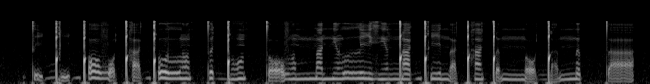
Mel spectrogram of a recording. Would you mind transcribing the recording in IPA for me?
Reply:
t ḭ ɡ͡ǃ ḭ ǃʼ ɔ v ɔ̰ ǃʰ a̰ ǃʼ o lː ɔ̃ tː ə ɡ͡ǃ õ tː ɔ̰ v ə̃ mː ã nʲ õ lː i zʲ ɔ̃ ŋ͡ǃ a ǃʼ i n a̰ ǃʰ ã ǃ ə̰ nː ɔ̰ ɡ͡ǃ a̰ nː ə tː a̰

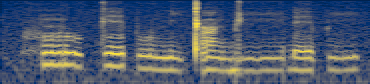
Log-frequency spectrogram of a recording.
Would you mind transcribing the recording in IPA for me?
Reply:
h ũ˦ ɾ u˦˨ k e˦ p u˨ n i˨ kʼ ã˦ ɡ͡b iː˨˦ ɗ e˦ p i˦

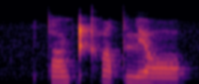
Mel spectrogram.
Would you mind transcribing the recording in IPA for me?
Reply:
tˤ ɛ̃ ʈ kʰ ɵ tˤ lʲ ɔ

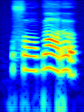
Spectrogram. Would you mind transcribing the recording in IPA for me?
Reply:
s ɔː ɡ aː ɾ ə

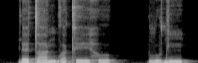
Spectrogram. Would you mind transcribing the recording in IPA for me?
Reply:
ɾ ɛ˦ t aː˦ ŋ ɡʷ a˨ kʰ eː˨ h ʊ˦ | l u˨ d ĩ˦

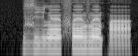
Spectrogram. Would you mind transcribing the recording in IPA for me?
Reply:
z i˦ l ɛ̃˦ f ɛ̃˦ v ɛ̃˦˨ p ã˨

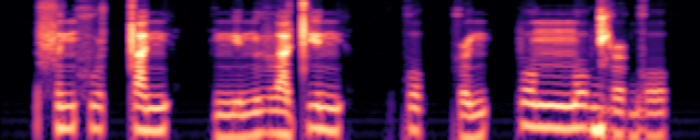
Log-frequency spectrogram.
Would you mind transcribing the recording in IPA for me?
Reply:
s ə˥ nʲ xʷ ə˞˥ tː a˥ nʲ | nʲ ə˞˩˧ nʲ lː a˧ tʲ œ˥˧ nʲ | k o˧˩ kː ə˞˩˧ nʲ pː o˥ nː o˥ ɡ j ə˞˧ ɡ o˧

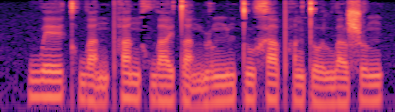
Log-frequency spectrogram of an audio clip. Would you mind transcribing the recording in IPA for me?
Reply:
w e˧˥ ɪ̯ kʰ w a̰˨˩ n pʰ a˥˩ n x w a˧˥ ɪ̯ t̪ a̰˨˩ n ɻ ʊ˧˥ ŋ y˧ n t̪ u˧˥ x ä˥ pʰ ɑ˨ ŋ t̪ o˩ ʊ̯ l w ä˧˥ ʂ ʊ˥ ŋ

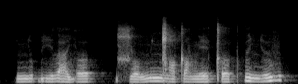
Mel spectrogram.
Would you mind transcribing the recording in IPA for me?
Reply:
ɲ u ɓ i l a j ɤ | ɕ o ŋ ɯ ŋ͡ǁ a tˤ u ŋ e tʼ ɤ pʰ ɯ ɲ ɯ v

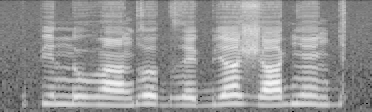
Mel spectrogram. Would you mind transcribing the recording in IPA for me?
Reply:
pʲ e n u β ã ɡ ɤ ɡ ð e bʲ a ʒ a ɡ ẽ ɡ

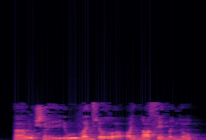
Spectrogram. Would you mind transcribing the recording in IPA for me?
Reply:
ɐ̃ v o̰ ɕ ɐ̃ rʲ ḛ w u β ɐ dʲ ɑ̰ i̯ ʁʷ ɑ̰ ʔ ɑ̰ j n ɑ s e n ɑ̰ ʎ n ũ

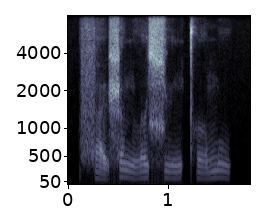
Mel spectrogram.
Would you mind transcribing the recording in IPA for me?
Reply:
f a̰˨˩ ɪ̯ ʂ ə˥˨ n l ɤ˦ ɕ y˨˦ n t̪ʰ ɤ˨˦ m u˥˨

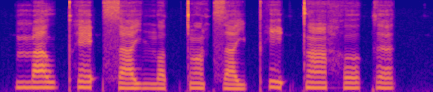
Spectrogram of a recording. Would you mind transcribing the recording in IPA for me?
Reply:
m a˦ w pʰ e˦ ʔ s a˧ j n̪ ɔ˨ t̚ t̪ ɔ̃˧ t͡s a˨˩ j pʰ i˦ ʔ t̪ ã˦ h o˦ k ə˦ k̚

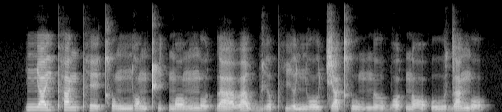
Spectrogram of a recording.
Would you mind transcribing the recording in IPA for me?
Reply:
ɲ aː˧ j pʰ a˧ ŋ pʰ eː˩ kʰ o˩ ŋ ɲ ɔː˧˩ ŋ kʰ i˧˩ t̚ m ɔː˩˧ m ŋ oː˧ t̚ l aː˧˩ ʋ a˥˨ w b i˩ ə̯ pʰ i˧˩ ə̯ ɲ oː˩˧ t͡ɕ a˧˥ kʰ uː˧˩ m n ɤː˩ b ɔː˧ t̚ n ɔː˩ ʔ uː˧ d a˧˥ ŋ o˩˧

